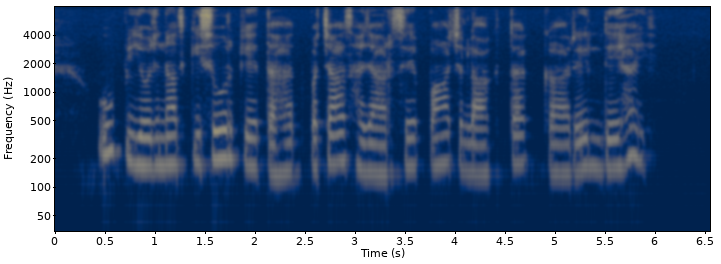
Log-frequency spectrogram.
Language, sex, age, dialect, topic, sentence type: Magahi, male, 36-40, Southern, banking, statement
